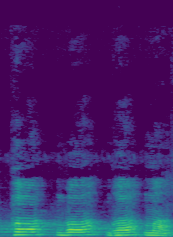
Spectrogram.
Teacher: इसके बाद पवर्ग है, जिनको बोलने में दोनों ओष्ठ सटते हैं। जिन वर्णों को उच्चारण करने में दोनों ओष्ठ सट जाते हैं उसे हम ओष्ठीय वर्ण कहते हैं, अर्थात इनका उच्चारण स्थान ओष्ठ होता है।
